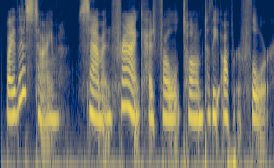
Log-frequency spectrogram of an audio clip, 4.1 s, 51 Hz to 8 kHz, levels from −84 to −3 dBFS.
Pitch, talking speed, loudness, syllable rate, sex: 255 Hz, 190 wpm, -18 LUFS, 4.3 syllables/s, female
